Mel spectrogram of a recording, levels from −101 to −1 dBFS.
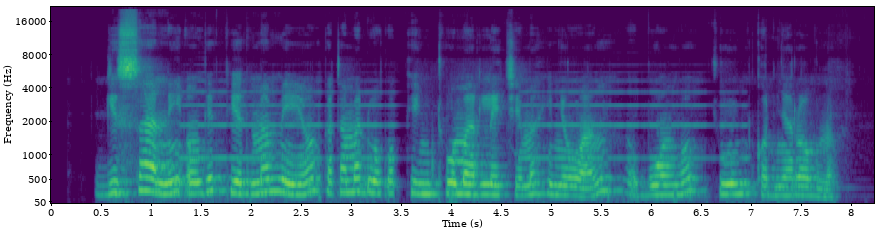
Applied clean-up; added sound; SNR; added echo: neural mask model RNNoise.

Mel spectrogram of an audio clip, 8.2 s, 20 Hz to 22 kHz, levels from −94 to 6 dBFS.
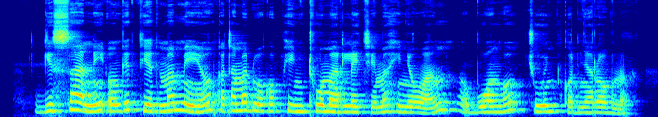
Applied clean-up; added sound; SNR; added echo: neural mask model Resemble Enhance denoiser.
